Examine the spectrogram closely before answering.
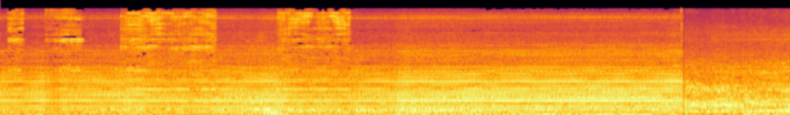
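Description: Electric bench grinder running with a steady motor hum, and a spring-steel knife blade pressed against the wheel in short spells, each adding a harsh grinding hiss. The grinder sound gives way to a different sound about a second before the end.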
